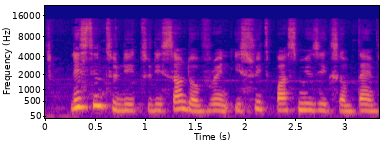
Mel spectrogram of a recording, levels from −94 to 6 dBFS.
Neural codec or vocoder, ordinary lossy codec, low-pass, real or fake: none; MP3, 96 kbps; 14.4 kHz; real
